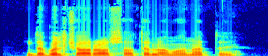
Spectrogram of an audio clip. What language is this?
Pashto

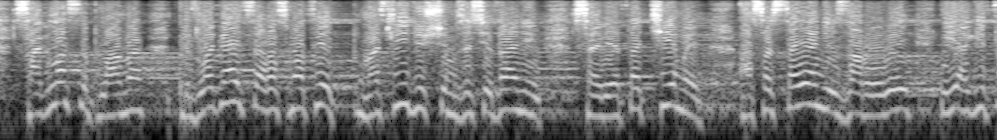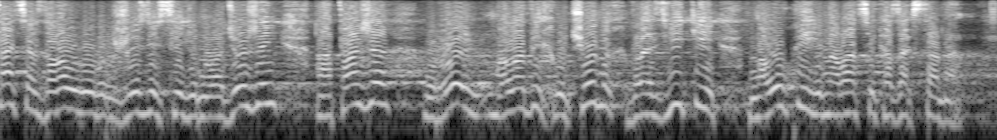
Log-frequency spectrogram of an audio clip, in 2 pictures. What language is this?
Kazakh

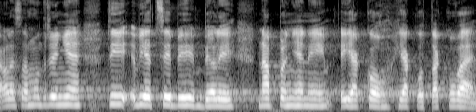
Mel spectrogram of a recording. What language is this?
Czech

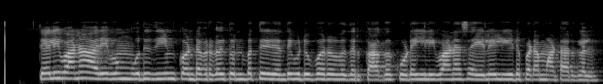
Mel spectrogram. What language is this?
Tamil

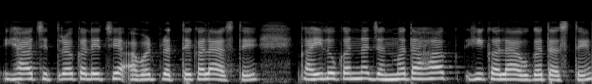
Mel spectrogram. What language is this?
Marathi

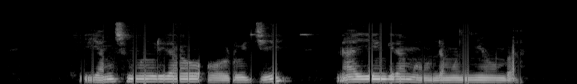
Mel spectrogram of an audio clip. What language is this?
Ganda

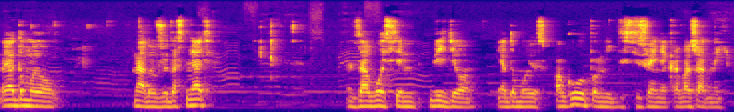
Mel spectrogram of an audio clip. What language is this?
Russian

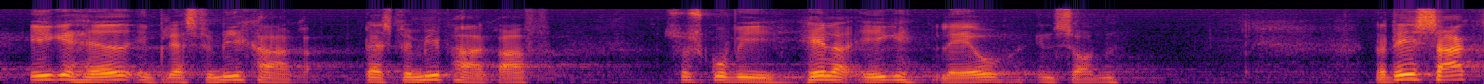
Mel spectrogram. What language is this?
Danish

